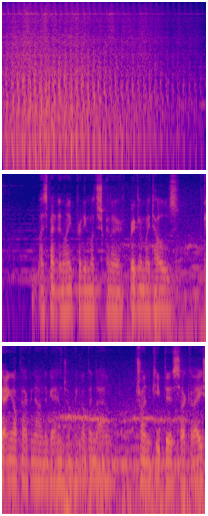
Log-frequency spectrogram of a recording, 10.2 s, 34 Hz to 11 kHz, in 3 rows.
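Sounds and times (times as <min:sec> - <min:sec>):
helicopter flying overhead with rotor blades chopping: 0:00.0 - 0:03.5
speech: 0:04.0 - 0:10.1.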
